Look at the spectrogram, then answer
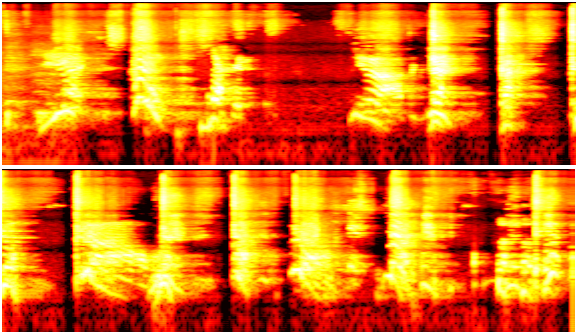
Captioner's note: fighting noises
